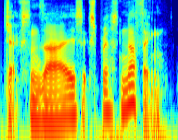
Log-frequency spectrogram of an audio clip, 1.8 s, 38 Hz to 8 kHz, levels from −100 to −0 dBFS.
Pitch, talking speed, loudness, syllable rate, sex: 105 Hz, 135 wpm, -18 LUFS, 5.0 syllables/s, male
